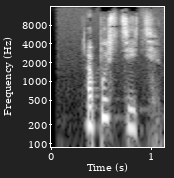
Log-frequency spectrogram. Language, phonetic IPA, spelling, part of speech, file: Russian, [ɐpʊˈsʲtʲitʲ], опустить, verb, Ru-опустить.ogg
- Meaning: 1. to let down, to lower, to sink (to allow to descend) 2. to omit, to leave out 3. to rape a man, making him an опу́щенный (opúščennyj, “bitch, punk”)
